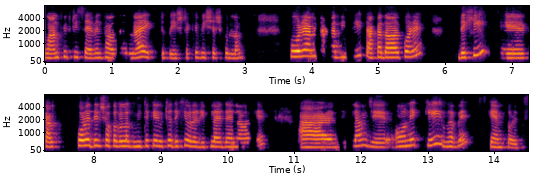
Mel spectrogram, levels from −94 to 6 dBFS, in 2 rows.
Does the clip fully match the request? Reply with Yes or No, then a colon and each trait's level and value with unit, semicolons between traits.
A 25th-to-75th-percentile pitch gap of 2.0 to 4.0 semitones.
Yes: average, 3.6 semitones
